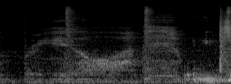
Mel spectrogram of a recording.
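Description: Quiet break in a live heavy metal song: whispering into the vocal microphone, with a hissing sound that sweeps down in pitch and back up.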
